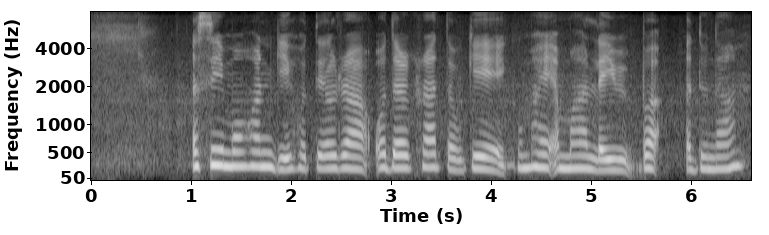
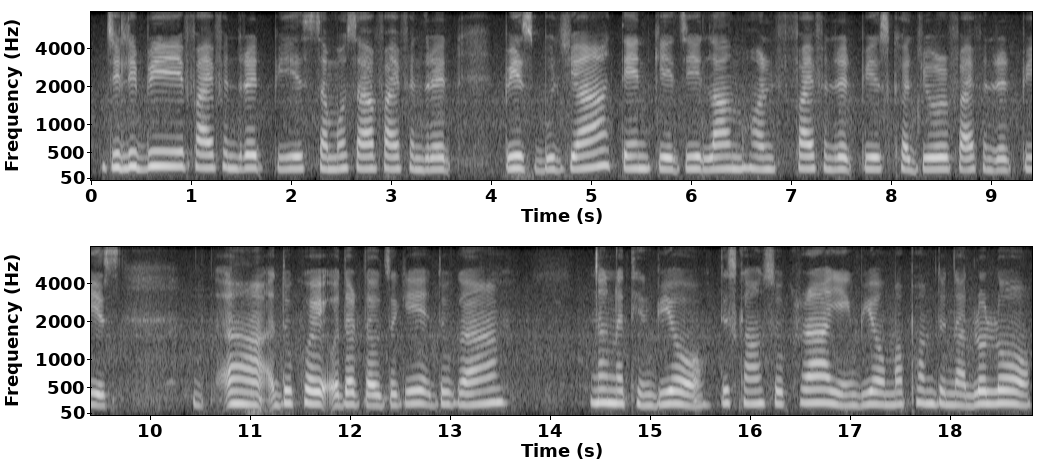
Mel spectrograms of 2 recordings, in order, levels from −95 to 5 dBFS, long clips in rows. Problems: background sounds at intervals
